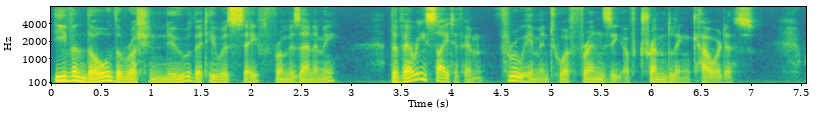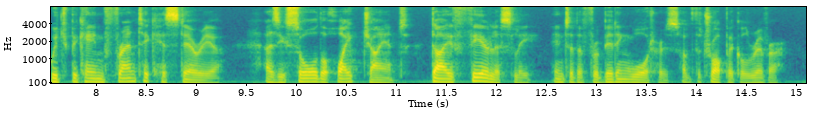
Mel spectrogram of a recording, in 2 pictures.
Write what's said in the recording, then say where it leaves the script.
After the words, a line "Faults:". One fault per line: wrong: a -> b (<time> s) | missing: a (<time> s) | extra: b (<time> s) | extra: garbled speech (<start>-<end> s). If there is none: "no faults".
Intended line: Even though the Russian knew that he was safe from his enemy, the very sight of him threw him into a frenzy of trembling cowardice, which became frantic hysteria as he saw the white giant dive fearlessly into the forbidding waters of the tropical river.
Even though the Russian knew that he was safe from his enemy, the very sight of him threw him into a frenzy of trembling cowardice, which became frantic hysteria as he saw the white giant dive fearlessly into the forbidding waters of the tropical river.
Faults:
no faults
